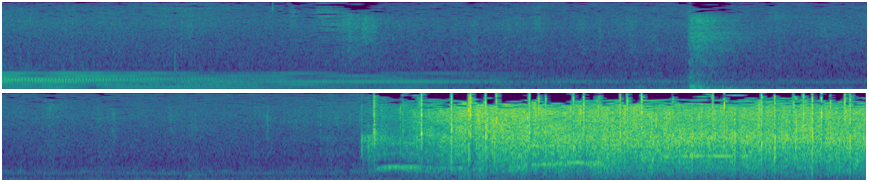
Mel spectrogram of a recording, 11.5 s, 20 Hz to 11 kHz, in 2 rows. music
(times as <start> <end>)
0.0 5.0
